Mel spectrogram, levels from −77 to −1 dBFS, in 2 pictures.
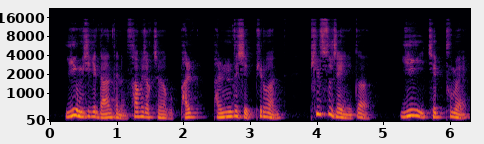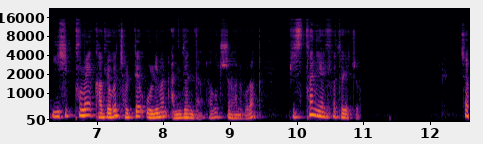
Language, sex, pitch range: Korean, male, 135-185 Hz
